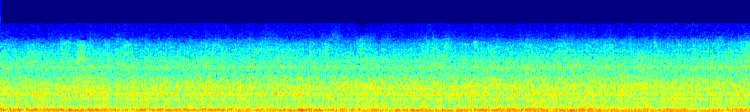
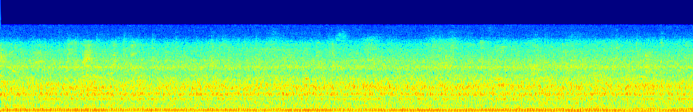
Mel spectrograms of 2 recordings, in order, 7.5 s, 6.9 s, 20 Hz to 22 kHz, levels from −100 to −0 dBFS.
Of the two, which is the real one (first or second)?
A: second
